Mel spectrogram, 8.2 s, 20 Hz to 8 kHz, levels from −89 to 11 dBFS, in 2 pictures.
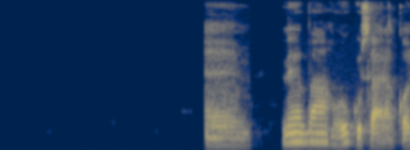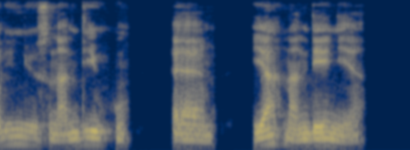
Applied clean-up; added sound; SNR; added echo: none; none; none; none.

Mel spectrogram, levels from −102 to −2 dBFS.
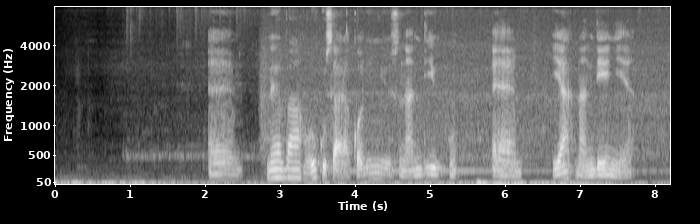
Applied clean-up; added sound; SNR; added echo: none; Trickle, dribble / Bathtub (filling or washing) / Water tap, faucet; 12 dB; none.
